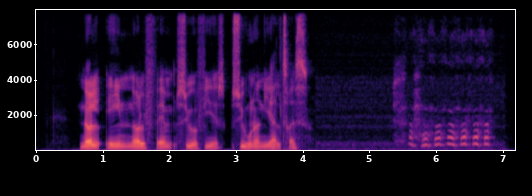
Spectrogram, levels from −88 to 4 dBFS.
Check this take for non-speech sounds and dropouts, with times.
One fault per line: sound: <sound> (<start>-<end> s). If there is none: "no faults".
sound: laugh (5.3-6.9 s)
